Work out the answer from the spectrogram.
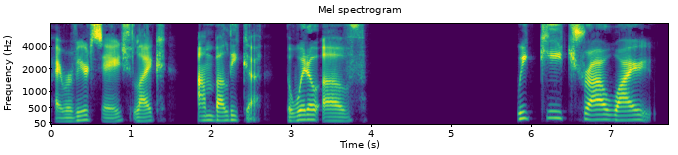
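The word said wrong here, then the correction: Vichitravirya: I'm so sorry if I butchered that. Let's take a look. See if we can get that pronounced. – Wichitrawirya. Wichitrawirya. – Wichitrawirya. That one's hard to pronounce.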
